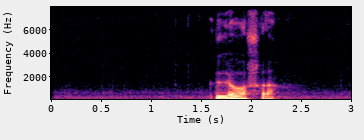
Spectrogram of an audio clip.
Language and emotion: Russian, neutral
